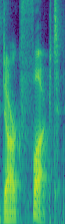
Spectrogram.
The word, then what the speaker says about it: Dark Fact: Although he is not known as Dark Fact in Japan, the actual pronunciation of his name is Dark Fucked.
